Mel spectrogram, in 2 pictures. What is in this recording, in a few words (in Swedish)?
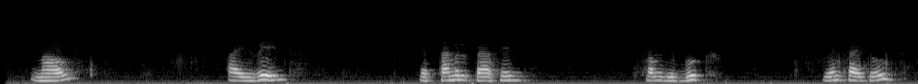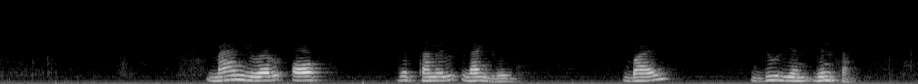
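Säby Västmanland, dialekter; Folkminnen; Svenska sagor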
